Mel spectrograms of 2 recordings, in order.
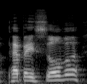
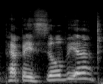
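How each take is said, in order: First: "Silva" said as two syllables, SIL-va; Silva pronunciation. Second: "Sylvia" said as three syllables, SIL-vee-a; Sylvia pronunciation. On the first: Streamer to chat, unsure, trying "Silva" as SIL-va. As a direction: check the name, saying "Silva" as SIL-va. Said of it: "I thought it was Silva". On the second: Streamer to chat, testing "Sylvia" as SIL-vee-a. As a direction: try the name again as "Sylvia", SIL-vee-a. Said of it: "Is it Sylvia?". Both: Shown as a demonstration.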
